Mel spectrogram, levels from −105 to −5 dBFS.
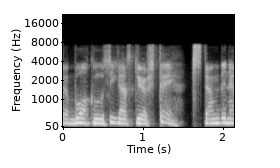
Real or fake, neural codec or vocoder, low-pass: fake; codec, 24 kHz, 0.9 kbps, WavTokenizer, medium music audio release; 7.2 kHz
